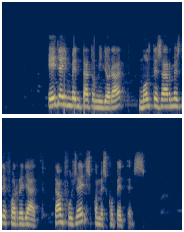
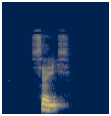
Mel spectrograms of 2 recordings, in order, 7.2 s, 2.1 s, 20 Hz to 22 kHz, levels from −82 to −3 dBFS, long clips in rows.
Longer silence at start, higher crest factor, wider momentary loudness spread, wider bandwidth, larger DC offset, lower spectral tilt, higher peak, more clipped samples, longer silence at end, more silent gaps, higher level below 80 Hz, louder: first, 0.95 s vs 0.6 s; about the same, 18 dB vs 20 dB; second, 14 LU vs 20 LU; second, 7.8 kHz vs 9.4 kHz; neither; about the same, -5 dB/octave vs -5 dB/octave; about the same, -8 dBFS vs -10 dBFS; neither; about the same, 0.75 s vs 0.85 s; neither; first, -64 dBFS vs -78 dBFS; about the same, -25 LUFS vs -25 LUFS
